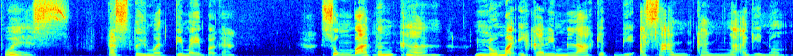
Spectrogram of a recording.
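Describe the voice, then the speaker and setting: A woman's voice: mid-range voice, big pitch swings, slow. A woman acting a village woman in a radio drama, speaking with an Ilocano accent. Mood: cautious, courted. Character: village woman named Marina, wary of a suitor's drinking.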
